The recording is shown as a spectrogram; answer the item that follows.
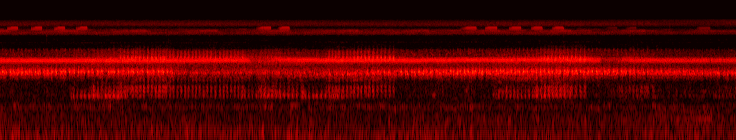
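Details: Rice-field frogs calling at midnight: bursts of fast, rattling croaks rise and fall in loudness over a continuous high whine, with intermittent short high-pitched chirps.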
